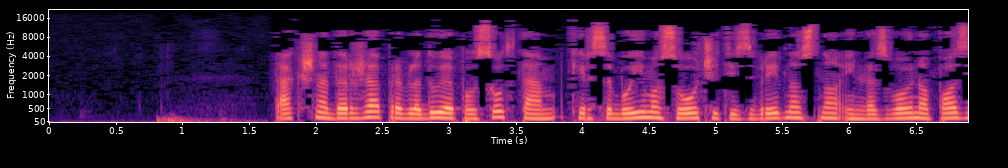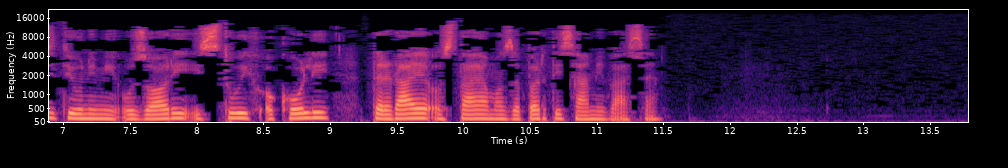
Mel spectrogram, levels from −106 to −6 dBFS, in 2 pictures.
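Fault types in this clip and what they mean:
Low-bitrate audio saved at a high bitrate: the speech, likely first squeezed to around 32 kbit/s and then re-encoded as high-bitrate MP3, keeps the first codec's losses throughout. A spectrogram shows thin, patchy upper bands and nothing above 19.6 kHz.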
